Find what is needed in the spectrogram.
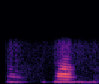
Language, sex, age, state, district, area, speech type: Gujarati, female, 30-45, Gujarat, Morbi, urban, conversation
